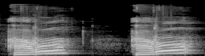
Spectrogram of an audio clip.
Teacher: Kemudian ketika disukunkan, contohnya Aru, Aru, Ra sukunnya itu bentuk mulutnya sedikit dimonyongkan. Ingat, pangkal lidahnya tetap mendekati langit-langit.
